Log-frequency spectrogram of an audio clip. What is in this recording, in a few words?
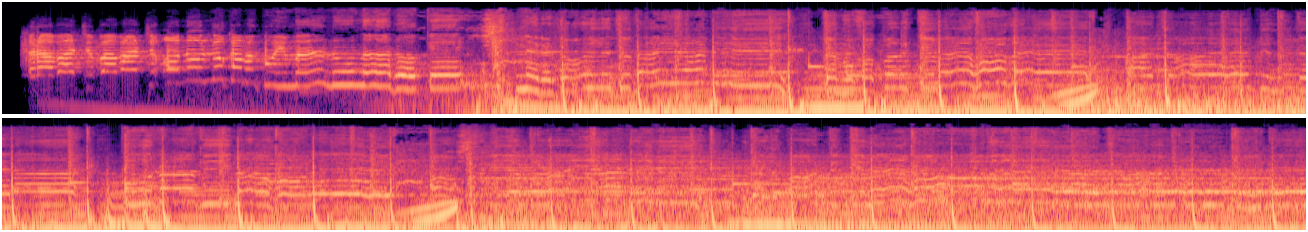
slowed reverb; Coke Studio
